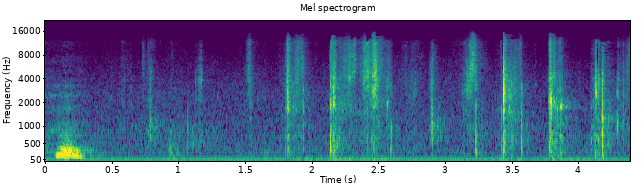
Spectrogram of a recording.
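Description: A tarot deck being shuffled by hand: irregular quick card snaps and flicks, sparse at first and getting busier about two seconds in.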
